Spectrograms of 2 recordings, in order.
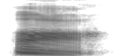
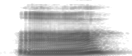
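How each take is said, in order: First: It is said with an angry pitch. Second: It is said with a questioning pitch.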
